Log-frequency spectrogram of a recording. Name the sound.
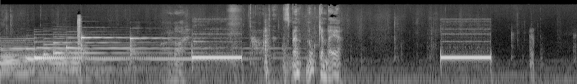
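telephone call ringing tone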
